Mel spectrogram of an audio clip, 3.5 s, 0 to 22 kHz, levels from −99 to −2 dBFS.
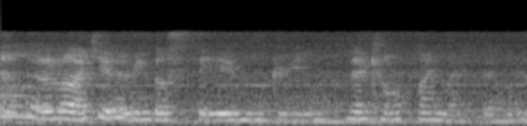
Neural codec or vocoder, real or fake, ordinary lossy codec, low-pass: none; real; none; none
